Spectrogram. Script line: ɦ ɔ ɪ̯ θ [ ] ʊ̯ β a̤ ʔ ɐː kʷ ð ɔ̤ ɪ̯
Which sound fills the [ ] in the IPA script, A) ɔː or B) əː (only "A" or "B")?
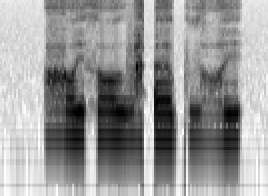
A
